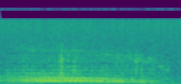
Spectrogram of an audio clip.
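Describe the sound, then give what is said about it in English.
A car engine idles with a low, steady rumble and a faint hum, unbroken for a couple of seconds, with no voices, after the car has been stopped in a street. “Stop the car, Vitamin.”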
